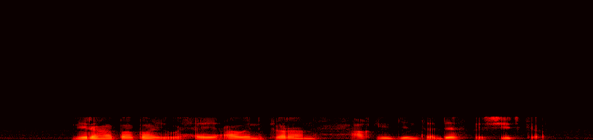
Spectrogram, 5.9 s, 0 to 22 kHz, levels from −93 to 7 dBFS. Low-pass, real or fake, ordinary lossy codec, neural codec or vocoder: 3.6 kHz; fake; none; vocoder, 24 kHz, 100 mel bands, Vocos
